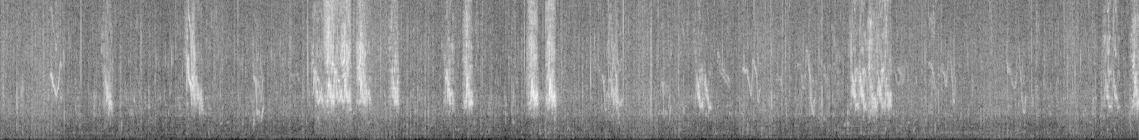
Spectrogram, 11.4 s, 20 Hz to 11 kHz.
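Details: House sparrows gathered on a feeder in Recke, Germany, in January 2020, giving scattered clipped chirps, some doubled, with busier chattering flurries mixed between quieter spells.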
